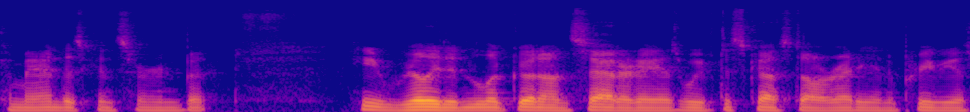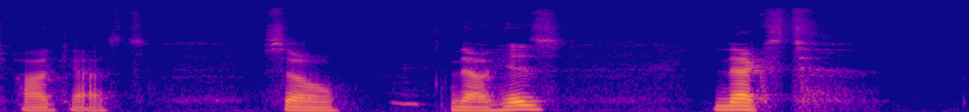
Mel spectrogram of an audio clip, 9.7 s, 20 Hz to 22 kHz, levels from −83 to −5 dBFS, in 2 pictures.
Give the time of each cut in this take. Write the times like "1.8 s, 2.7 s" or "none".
7.0 s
